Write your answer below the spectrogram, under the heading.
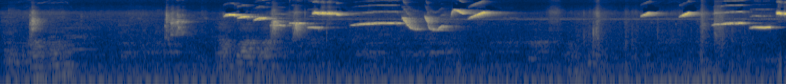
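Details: Snowy-browed flycatcher from Java, caged for pairing: after faint clicks, clear high whistles with looping slurs and steep sweeps come in spaced phrases, with a low hum throughout.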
